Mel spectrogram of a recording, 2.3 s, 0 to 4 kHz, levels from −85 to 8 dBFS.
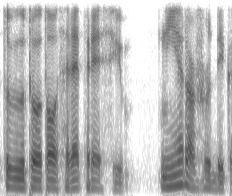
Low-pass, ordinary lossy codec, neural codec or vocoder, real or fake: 3.6 kHz; Opus, 32 kbps; codec, 16 kHz, about 1 kbps, DyCAST, with the encoder's durations; fake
